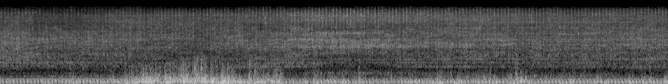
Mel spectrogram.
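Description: Audi TT 1.8T turbocharged four-cylinder engine idling with the bonnet open, with wind gusting on the microphone. The turbo has failed, but at idle its fault is not heard; the owner says it only shows when the engine is revved.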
